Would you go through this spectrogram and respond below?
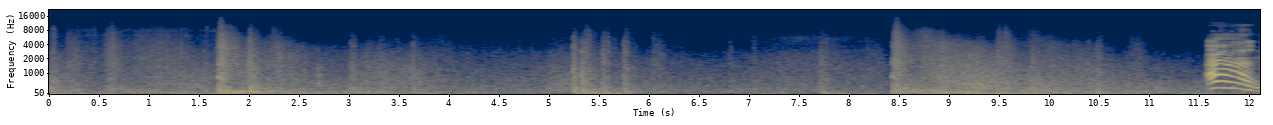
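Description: The 6-inch naval guns of the light cruiser Weymouth fire in Ultimate Admiral: Dreadnoughts: three or four heavy booms spaced seconds apart, each with a rumbling tail, and a brief whistling sweep at the end.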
